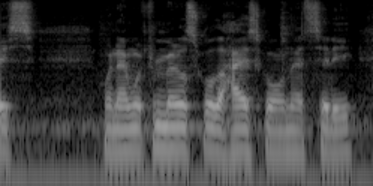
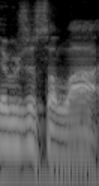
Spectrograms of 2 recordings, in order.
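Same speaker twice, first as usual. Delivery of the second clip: ordinary delivery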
